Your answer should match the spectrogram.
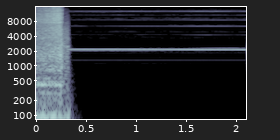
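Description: A loud, noisy swell of horror-trailer sound design cuts off abruptly a third of a second in. It leaves a single steady, high-pitched electronic tone hanging on its own.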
